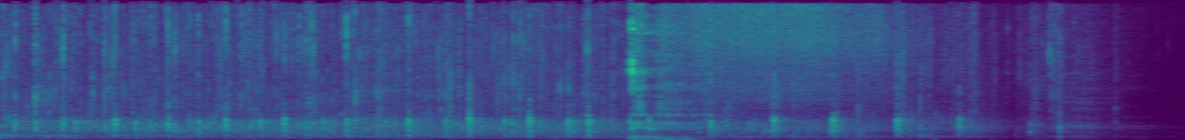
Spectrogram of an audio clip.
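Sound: audience applauding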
